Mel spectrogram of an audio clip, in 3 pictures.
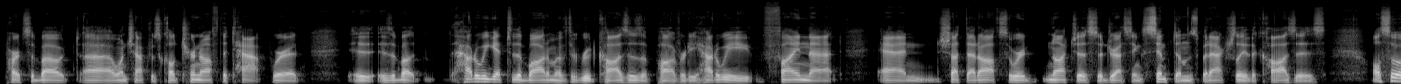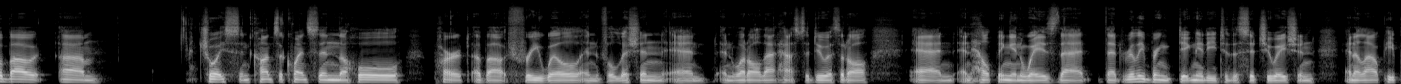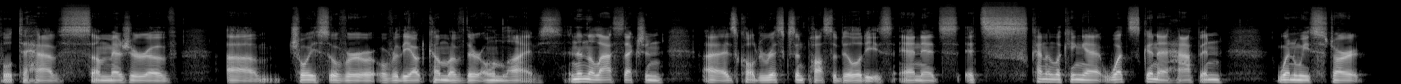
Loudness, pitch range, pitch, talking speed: -20 LUFS, 95-105 Hz, 95 Hz, 185 wpm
